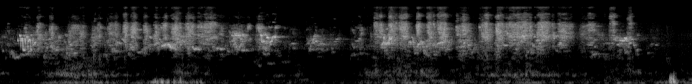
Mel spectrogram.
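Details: Budgerigars feeding on grass produce two long flurries of lively, buzzy warbling chirps separated by a short quieter stretch, ending with a single sharp click.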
